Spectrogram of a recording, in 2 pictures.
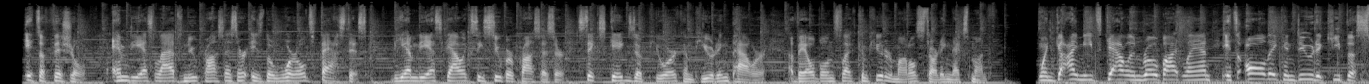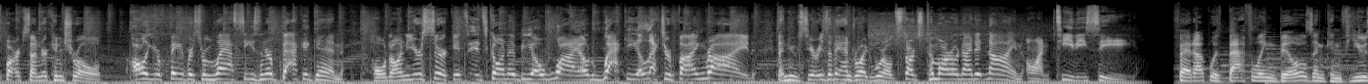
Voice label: US Tvc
